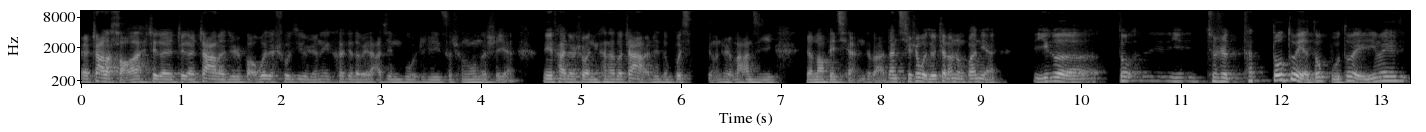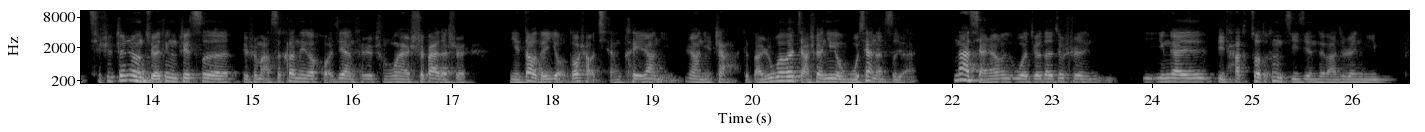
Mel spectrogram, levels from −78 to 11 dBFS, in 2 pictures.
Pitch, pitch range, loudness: 145 Hz, 130-160 Hz, -29 LUFS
